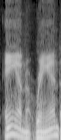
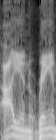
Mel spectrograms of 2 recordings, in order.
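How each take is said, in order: First: The first name rhymes with 'man'. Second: The first name rhymes with 'mine'. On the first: This is how the speaker usually says it. The speaker calls it wrong. "I call her Anne Rand" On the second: This is the proper way to say the name. The speaker calls it right. "I believe, is the uh, cor- correct pronunciation"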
